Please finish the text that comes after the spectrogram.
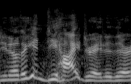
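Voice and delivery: ordinary delivery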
